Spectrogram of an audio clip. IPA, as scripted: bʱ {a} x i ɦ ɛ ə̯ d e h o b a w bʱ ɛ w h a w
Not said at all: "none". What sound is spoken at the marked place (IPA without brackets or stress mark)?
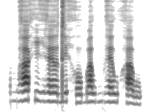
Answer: a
